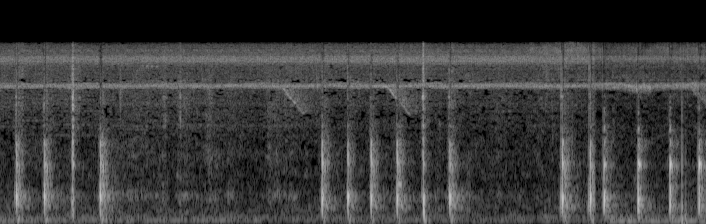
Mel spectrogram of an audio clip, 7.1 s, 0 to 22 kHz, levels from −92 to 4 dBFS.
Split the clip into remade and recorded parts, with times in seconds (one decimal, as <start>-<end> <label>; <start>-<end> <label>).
0.0-5.3 recorded; 5.3-7.1 remade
